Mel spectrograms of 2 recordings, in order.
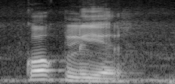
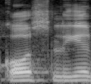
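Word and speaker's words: cochlear: चलिए अगला वर्ड देखते हैं, कॉकलियर। कॉकलियर मीन्स अ स्पूनफुल या चम्मच भर, चम्मच भर, ठीक। इसको सी एस का प्रोनाउंसिएशन सा भी करते हैं, तो कॉस्टलियर भी पढ़ते हैं, कॉस्टलियर।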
